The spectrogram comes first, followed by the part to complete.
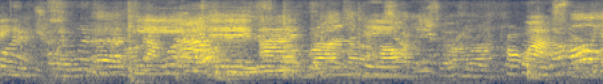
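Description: Children's voices talking, high-pitched and overlapping.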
